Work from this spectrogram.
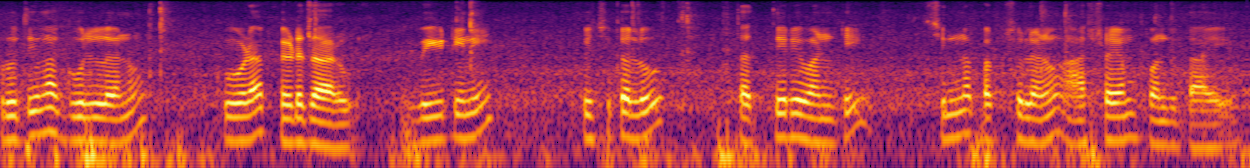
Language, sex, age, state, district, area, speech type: Telugu, male, 18-30, Telangana, Suryapet, urban, spontaneous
